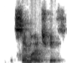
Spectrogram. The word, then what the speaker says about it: Semantix: Mas para também contextualizar um pouco o nosso ouvinte aqui, e aí até peço desculpa, é assim que pronuncia mesmo? Semantics ou como é que fala o nome correto da, da empresa? – Semantics. Semantics? Isso. Fala um pouquinho da Semantics a gente.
